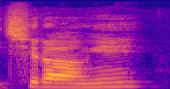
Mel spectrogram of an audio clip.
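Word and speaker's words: Chi Lăng: 그 침략해오는 치랑이라고 하는데 발음 그대로 읽으면 돼. 영문이니까 발음 기호처럼 치랑. 아이는 애예요. 이렇게. 협곡 같은 한자어인데 이 치랑이 아까 응옥교에서부터 쭉 중국에서 내려오는 세력을 맞아서 싸우던 육로의 관문이에요.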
